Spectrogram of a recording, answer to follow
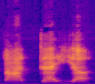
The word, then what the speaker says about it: Vidalia: so we started in vidalia vadaya georgia as it's pronounced to the locals which is like the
